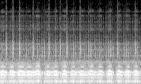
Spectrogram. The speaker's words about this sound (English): And they all run around and they start banging on his motorcycle with their tools. And just like that, boom, starts running again.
